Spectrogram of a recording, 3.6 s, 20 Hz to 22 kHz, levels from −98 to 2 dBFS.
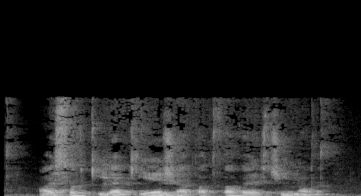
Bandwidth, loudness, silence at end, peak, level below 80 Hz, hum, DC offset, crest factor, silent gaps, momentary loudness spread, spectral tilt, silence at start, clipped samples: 11.5 kHz; -27 LUFS; 0.25 s; -10 dBFS; -50 dBFS; none; under 0.1%; 18 dB; none; 7 LU; -6 dB/octave; 0.05 s; under 0.1%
